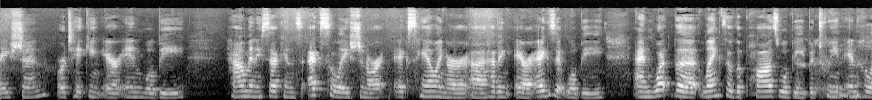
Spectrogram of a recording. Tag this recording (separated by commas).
Speech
